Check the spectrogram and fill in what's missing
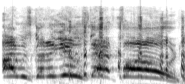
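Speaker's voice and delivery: very high, loud, all-out shrieking scream. Retelling how dad reacted from the van: imitating dad screaming. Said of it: "my dad screams out the window".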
